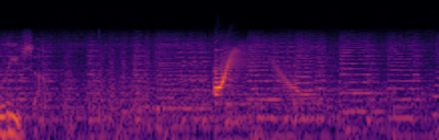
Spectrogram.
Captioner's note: spring boinging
